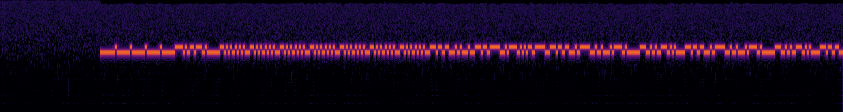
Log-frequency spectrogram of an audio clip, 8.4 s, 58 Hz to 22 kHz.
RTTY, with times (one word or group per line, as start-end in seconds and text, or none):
2.2-4.3 RYRYRYRYRYRYRY
4.4-4.7 CQ
4.9-5.5 TEST
5.6-6.8 CT3NAX
7.0-8.2 CT3NAX
8.3-8.4 …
